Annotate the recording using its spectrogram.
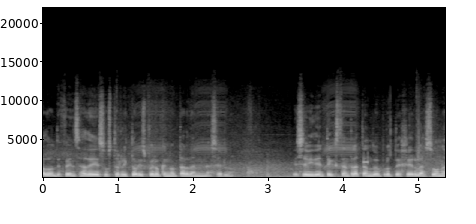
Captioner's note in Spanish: Suena un celular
